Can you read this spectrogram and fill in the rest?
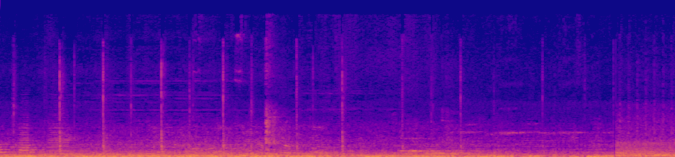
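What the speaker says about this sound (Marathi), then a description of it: "हजूर साहेब नांदेड श्री गंगानगर सुपरफास्ट एक्सप्रेस पोहोचली आहे शेगाव रेल्वे स्टेशनवरती" The Hazur Sahib Nanded–Sri Ganganagar Superfast Express arrives at Shegaon station with a steady rumble of wheels and carriages, faint clicks and squeals, and station chatter underneath.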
